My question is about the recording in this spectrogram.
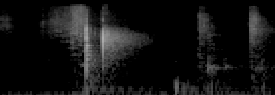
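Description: A snooker cue tip strikes the cue ball about half a second in and, a split second later, the cue ball clicks into the black in a stun run shot played with a millimetre of side. A few faint knocks follow.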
